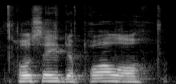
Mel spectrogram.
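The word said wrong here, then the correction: José De Paula: Yo Sway DePaula is how you would say.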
